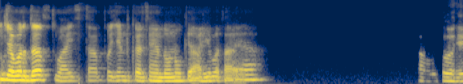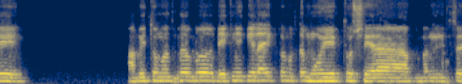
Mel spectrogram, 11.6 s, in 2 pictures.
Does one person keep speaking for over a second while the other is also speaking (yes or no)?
no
